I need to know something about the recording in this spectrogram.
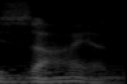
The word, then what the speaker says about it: Zion: Zion or Zion? I say Zion. Yeah, Zion. That's the way it's pronounced like when we preach and read it in the Bible. It's like Mount Zion.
